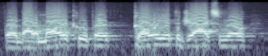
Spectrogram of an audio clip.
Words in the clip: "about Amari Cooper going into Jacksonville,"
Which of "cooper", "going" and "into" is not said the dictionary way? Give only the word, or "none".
into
